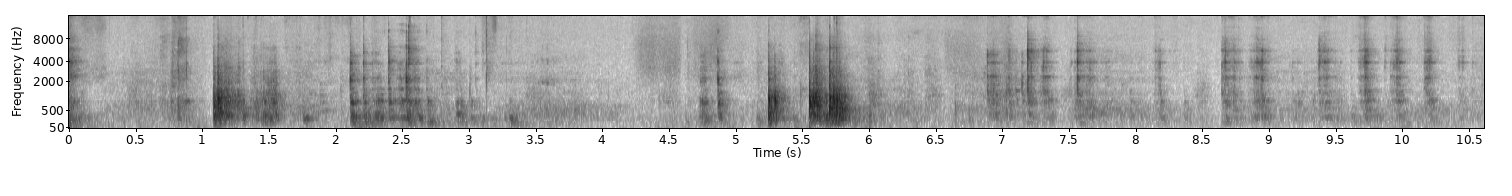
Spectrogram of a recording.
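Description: Brass pipe fittings being screwed together and turned with an adjustable spanner: irregular bouts of metal scraping and clinking as the threads are worked, loudest about halfway through.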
